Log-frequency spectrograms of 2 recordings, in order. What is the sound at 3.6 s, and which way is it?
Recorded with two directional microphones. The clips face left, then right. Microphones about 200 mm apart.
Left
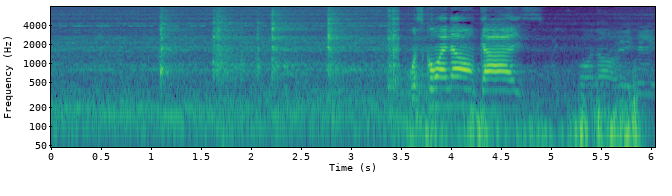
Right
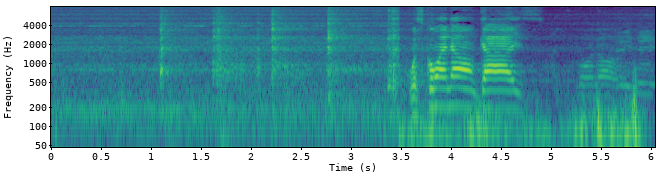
Speech, 10° right (ahead or behind).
